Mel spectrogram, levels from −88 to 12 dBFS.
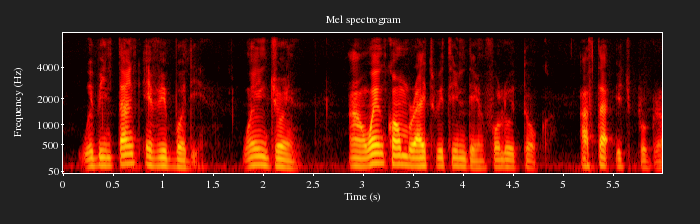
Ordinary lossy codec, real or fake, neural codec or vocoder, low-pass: none; real; none; 7.2 kHz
